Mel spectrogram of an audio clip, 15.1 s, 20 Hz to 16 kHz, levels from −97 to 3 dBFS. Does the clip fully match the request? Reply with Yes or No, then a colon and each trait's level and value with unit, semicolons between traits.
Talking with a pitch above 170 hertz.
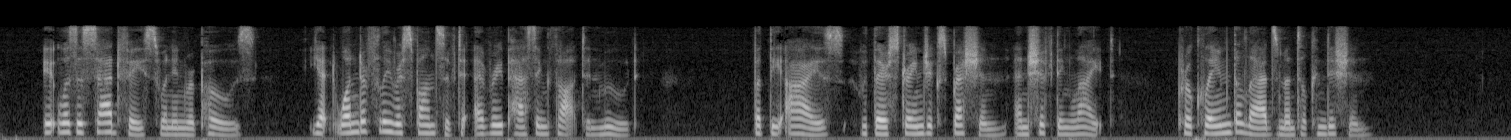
Yes: high, 190 Hz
